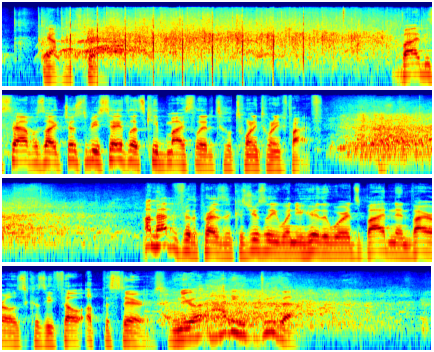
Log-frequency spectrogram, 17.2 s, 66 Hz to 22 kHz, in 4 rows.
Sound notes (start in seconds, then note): 0.1 cheers and applause; 7.6 laughter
